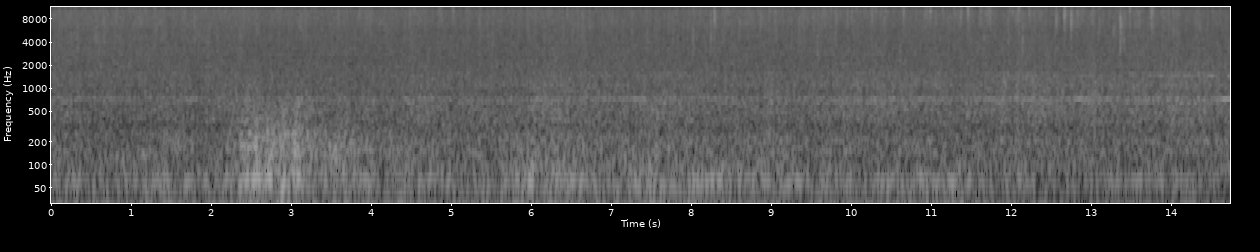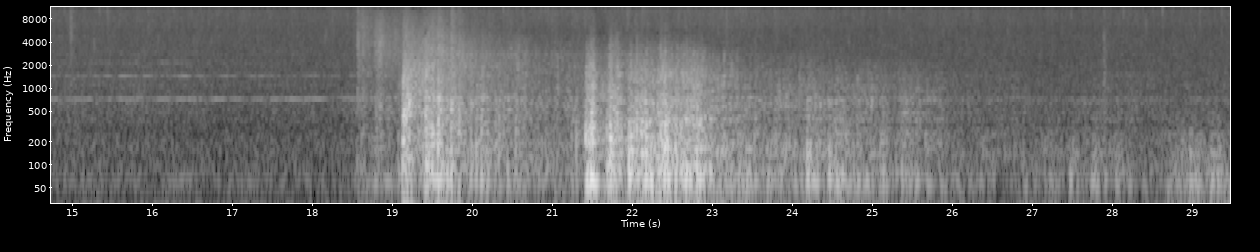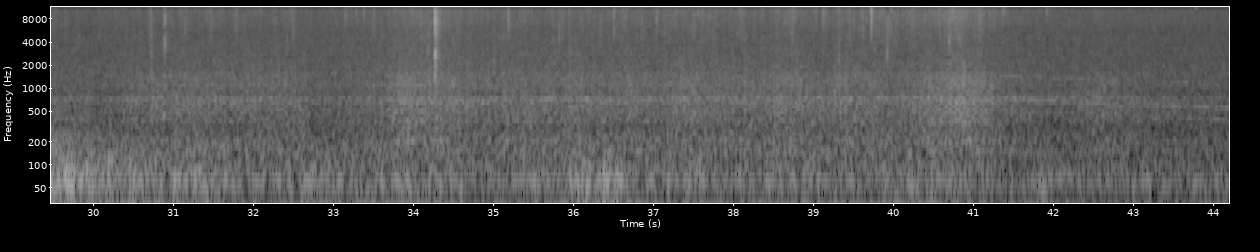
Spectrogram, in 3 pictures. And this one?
siren n thunder
This has all the elements of a classic Texas thunderstorm: wind, rain, tornado sirens and a huge peal of thunder. Conditions were right, but no tornado touched down.
Recorded sometime in June of 2007 in Arlington Texas with a Sony ECM-99 stereo microphone to SonyMD (MZ-N707)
